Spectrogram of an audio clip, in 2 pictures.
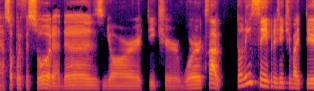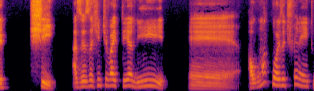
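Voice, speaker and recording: A man's voice: medium pitch, a little mellow. A man teaching English to beginners in an online class, patiently spelling out example sentences. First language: Portuguese.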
